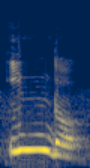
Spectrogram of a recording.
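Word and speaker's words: 인도: di pengucapan guys jadi bahasa Koreanya Indonesia itu tetap Indonesia kalau India bahasa Koreanya adalah Indo Indo Jadi kalau kalian mau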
